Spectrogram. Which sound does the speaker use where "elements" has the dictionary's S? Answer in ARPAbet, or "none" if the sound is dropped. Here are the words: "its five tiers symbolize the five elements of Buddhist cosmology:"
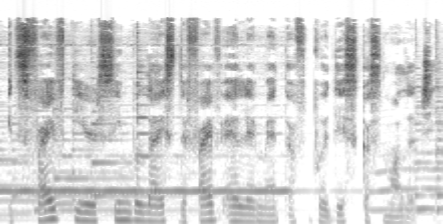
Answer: none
